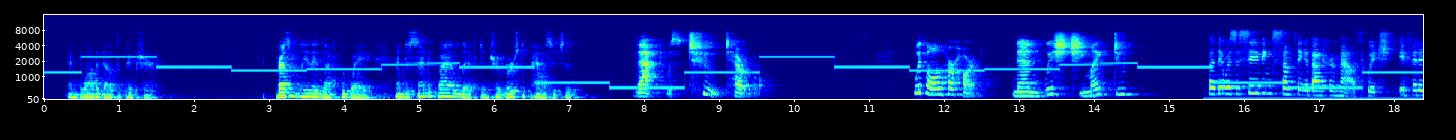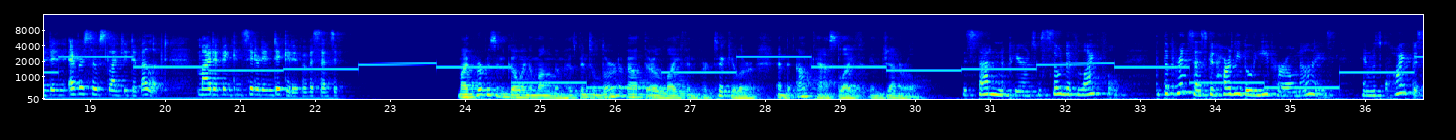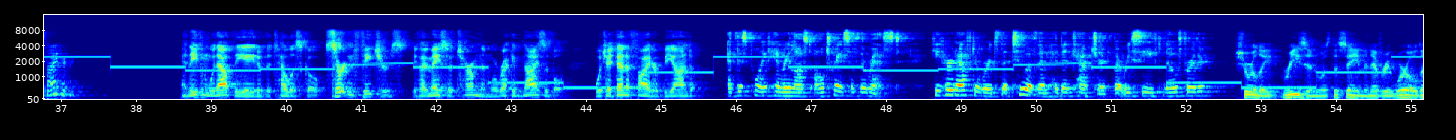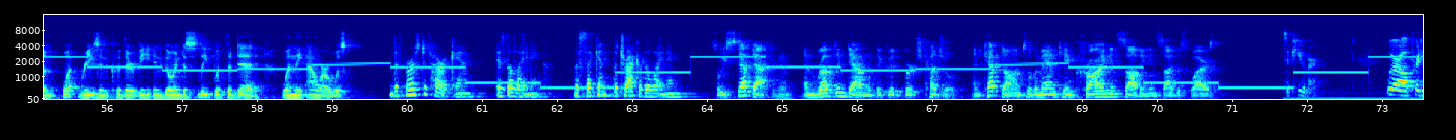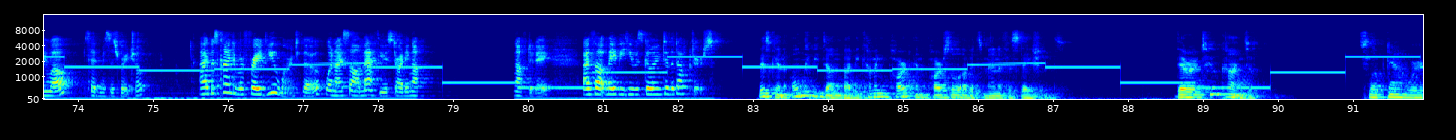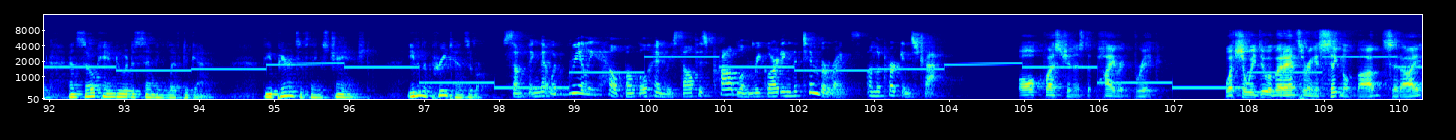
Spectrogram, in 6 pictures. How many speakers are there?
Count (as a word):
ten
